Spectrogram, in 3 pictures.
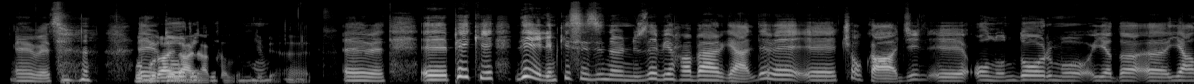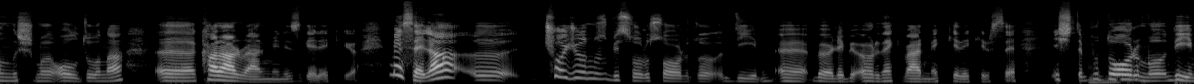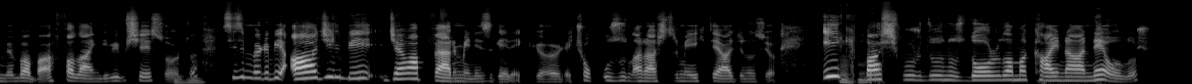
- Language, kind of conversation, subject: Turkish, podcast, Bilgiye ulaşırken güvenilir kaynakları nasıl seçiyorsun?
- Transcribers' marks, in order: other background noise; chuckle; lip smack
